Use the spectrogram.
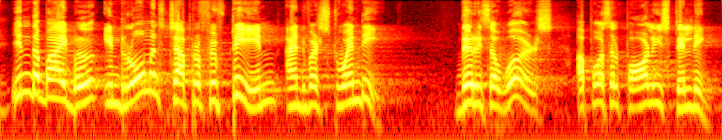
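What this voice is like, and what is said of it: Indian accent, deliberately slow speech. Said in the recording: “I am a very fast speaker in India. But here I am so careful because my accent is different. So I am trying to be very slow”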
